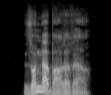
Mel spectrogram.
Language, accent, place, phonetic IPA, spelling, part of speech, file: German, Germany, Berlin, [ˈzɔndɐˌbaːʁəʁɐ], sonderbarerer, adjective, De-sonderbarerer.ogg
- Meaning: inflection of sonderbar: 1. strong/mixed nominative masculine singular comparative degree 2. strong genitive/dative feminine singular comparative degree 3. strong genitive plural comparative degree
